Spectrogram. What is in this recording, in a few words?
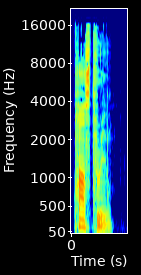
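"pass through", British English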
